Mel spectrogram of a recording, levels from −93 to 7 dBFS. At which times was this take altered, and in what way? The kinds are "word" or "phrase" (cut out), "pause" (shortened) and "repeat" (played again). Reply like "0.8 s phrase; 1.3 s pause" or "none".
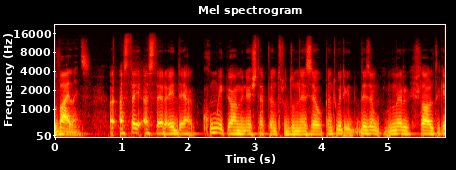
2.6 s word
